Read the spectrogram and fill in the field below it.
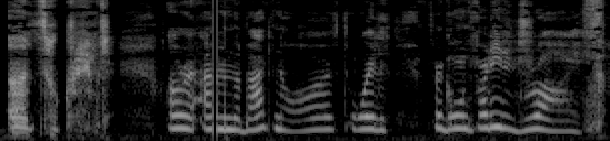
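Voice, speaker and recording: A woman's voice: high voice, fairly even intonation, a little fast, dark tone, a little hiss or hum, lightly acted. A woman voicing a hot-tempered male animatronic fox plush in a toy skit, talking brashly and cursing. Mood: sneaky.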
